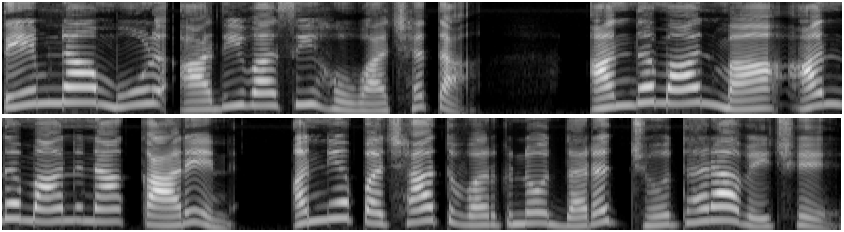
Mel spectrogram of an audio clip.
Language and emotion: Gujarati, neutral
